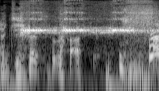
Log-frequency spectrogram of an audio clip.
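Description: A crickets-chirping sound effect plays throughout, a steady high-pitched trill that holds without a break, while someone talks over it at a lower level.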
